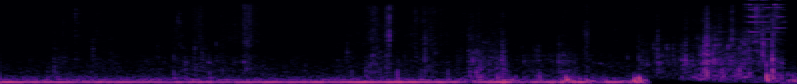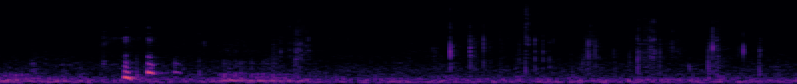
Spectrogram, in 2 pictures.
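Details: Steady low rumble with scraping, scuffing and tapping noises and a few sharp knocks, and no animal calls.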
